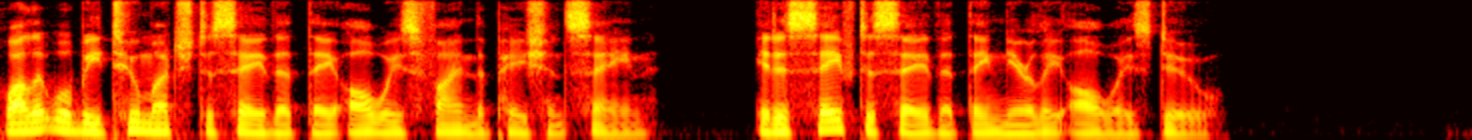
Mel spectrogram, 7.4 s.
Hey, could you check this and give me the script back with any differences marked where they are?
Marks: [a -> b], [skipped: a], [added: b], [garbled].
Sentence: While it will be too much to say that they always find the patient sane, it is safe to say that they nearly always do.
While it will be too much to say that they always find the patient sane, it is safe to say that they nearly always do.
